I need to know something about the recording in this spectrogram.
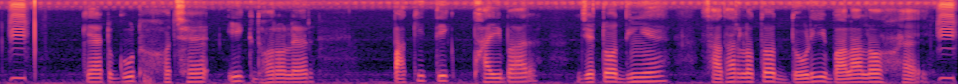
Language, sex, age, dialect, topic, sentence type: Bengali, male, 18-24, Jharkhandi, agriculture, statement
